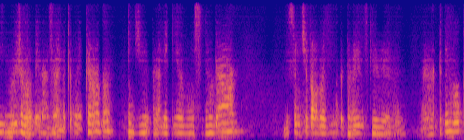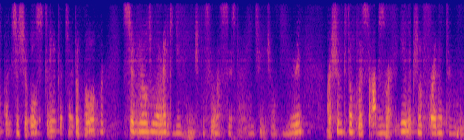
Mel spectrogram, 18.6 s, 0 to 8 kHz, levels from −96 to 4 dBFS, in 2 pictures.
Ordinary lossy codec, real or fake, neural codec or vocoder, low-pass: none; fake; codec, 44.1 kHz, 0.9 kbps, DAC; 7.2 kHz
